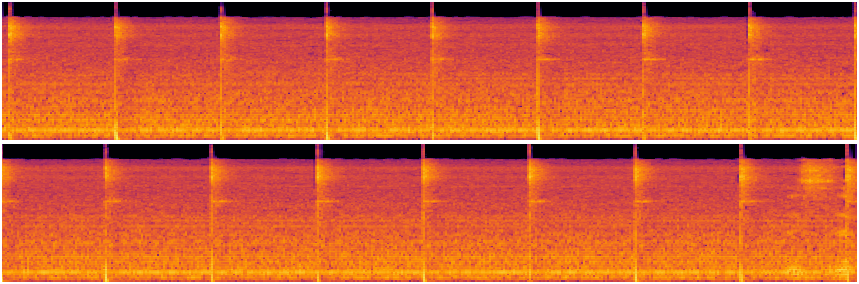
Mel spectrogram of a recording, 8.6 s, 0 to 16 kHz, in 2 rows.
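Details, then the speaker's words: Sharp, evenly spaced clicks, about 113 a minute, over a steady hum from a Candela Tri-Vantage Q-switched 755 nm alexandrite laser treating a previously treated tattoo under topical anesthetic; the patient is bothered. "so this this is the alexandrite 755 nanometer q-switch laser from candela it's called the trivantage we're doing it in the alexandrite mode"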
